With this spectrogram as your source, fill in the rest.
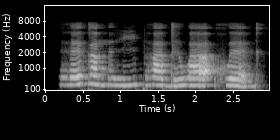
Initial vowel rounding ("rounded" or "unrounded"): unrounded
